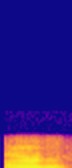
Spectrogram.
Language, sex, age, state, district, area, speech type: Assamese, female, 60+, Assam, Dibrugarh, rural, conversation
